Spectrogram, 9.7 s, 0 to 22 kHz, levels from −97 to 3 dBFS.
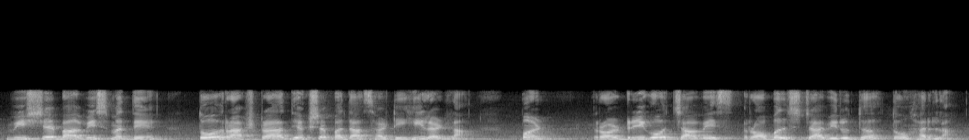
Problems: none marked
